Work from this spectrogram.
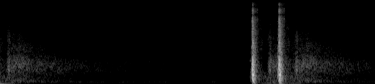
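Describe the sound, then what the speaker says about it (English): Two sharp handgun shots ring out in quick succession, loud and close, each followed by a short echoing decay, after a stretch of near silence. "So I'll go through that draw again and do a little bit more shooting"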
